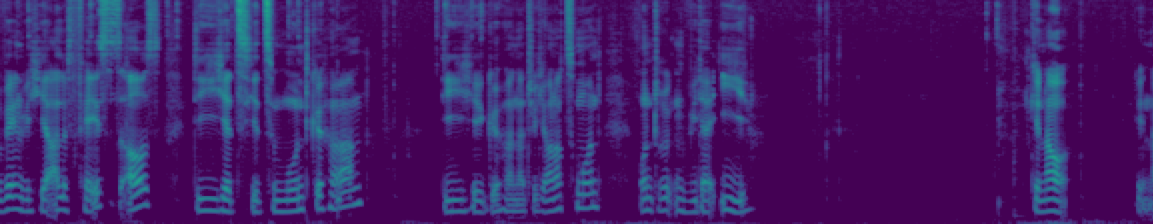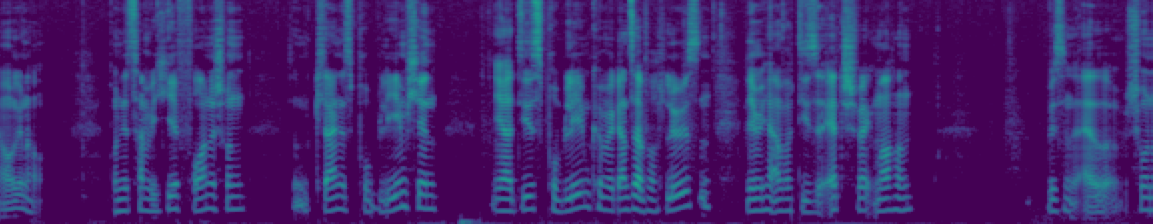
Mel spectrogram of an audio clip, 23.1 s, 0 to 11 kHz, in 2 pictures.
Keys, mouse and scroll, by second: 0.3 right click, 1.1-7.3 middle drag, 7.3 i, 9.9 click, 10.4-13.2 middle drag, 13.2-15.6 right drag, 16.3-18.8 middle drag, 18.8-21.2 drag, 19.3-20.8 right drag, 20.8 x.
